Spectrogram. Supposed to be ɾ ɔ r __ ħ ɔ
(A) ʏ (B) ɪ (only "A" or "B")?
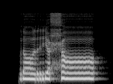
A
